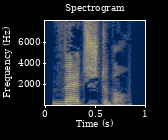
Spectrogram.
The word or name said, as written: vegetable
